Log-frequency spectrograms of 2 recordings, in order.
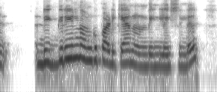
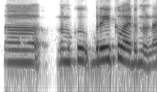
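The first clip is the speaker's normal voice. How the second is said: ordinary delivery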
